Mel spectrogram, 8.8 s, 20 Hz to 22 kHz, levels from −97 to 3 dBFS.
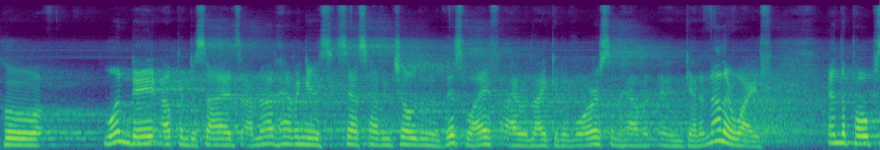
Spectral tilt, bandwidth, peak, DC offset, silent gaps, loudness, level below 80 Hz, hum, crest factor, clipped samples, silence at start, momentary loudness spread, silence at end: -5 dB/octave; 19 kHz; -4 dBFS; under 0.1%; none; -19 LUFS; -62 dBFS; none; 14 dB; under 0.1%; 0 s; 10 LU; 0 s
